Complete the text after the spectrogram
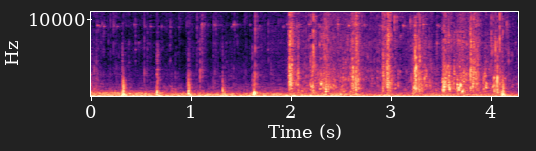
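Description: Footsteps run across rocky ground.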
